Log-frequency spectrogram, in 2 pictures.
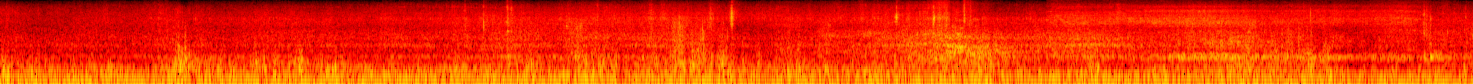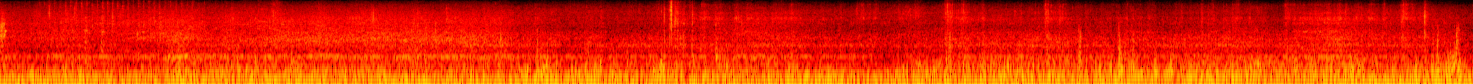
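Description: Wind buffeting the microphone of a camera on a moving bicycle, with road traffic going by.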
